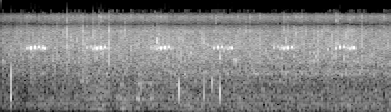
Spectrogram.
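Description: A rain-swollen, flooded creek rushes past in a continuous broadband hiss, with short, high chirps repeating faintly on top at regular intervals.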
